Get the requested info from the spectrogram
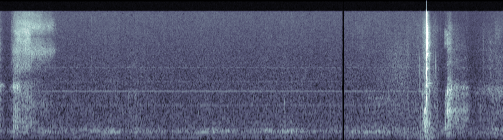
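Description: Driver striking a golf ball off the tee: a single sharp crack near the end, with a brief ring after it.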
